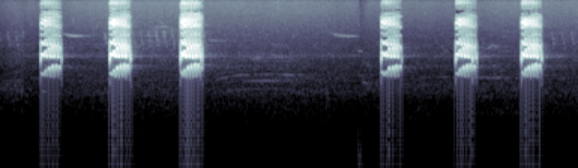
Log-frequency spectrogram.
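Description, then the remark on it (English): Two sets of three loud, harsh woodpecker calls, each short and evenly spaced, separated by a few seconds of quiet, clear with no talking: the raspy, high-pitched call of a red-headed woodpecker and the lower, trilled chirr of a red-bellied woodpecker. “Remember, the raspy, high-pitched queer of the red-headed woodpecker. And the lower pitch, trilled, chirr, chirr, of the red-bellied woodpecker.”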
